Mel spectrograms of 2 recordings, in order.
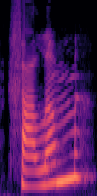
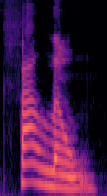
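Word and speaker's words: falam: the o so here most students would say falum remember what i said the m at the end of words in portuguese it is not pronounced i'm saying this really slowly because i wanted to memorize this don't forget there is no um in portuguese no it's phallon so the um here the am is pronounced exactly exactly like bone it is the same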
